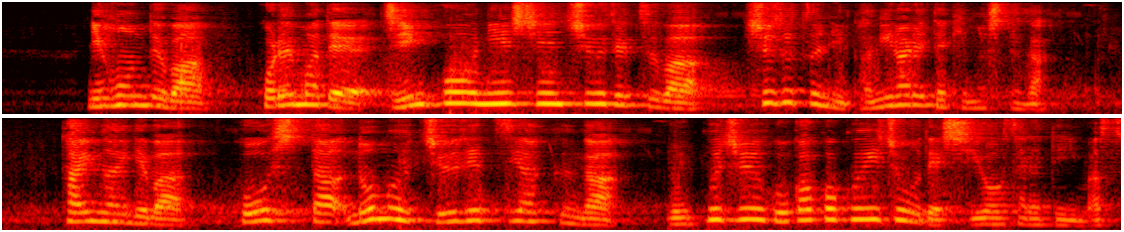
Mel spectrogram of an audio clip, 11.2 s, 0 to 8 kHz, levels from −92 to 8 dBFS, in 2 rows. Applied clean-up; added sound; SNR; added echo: neural separator model SepFormer DNS4.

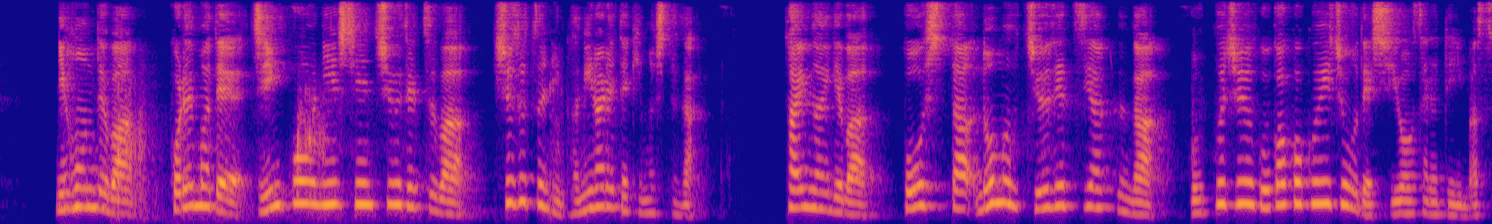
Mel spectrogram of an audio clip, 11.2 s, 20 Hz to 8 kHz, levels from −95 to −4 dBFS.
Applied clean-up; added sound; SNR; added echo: neural mask model DeepFilterNet 3.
